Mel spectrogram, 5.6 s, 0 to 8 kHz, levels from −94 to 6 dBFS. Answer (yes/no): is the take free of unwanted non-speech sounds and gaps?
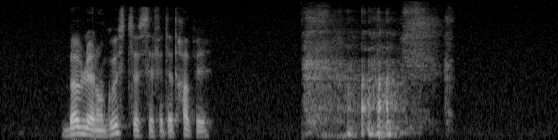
no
